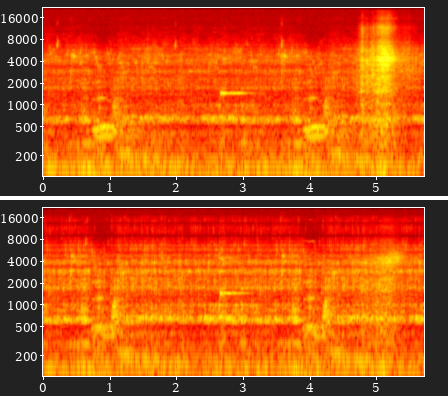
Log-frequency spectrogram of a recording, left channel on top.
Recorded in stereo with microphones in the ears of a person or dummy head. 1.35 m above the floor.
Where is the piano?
80° right, 3 m.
